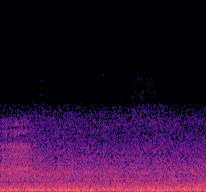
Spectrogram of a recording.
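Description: Steady background room noise, an even hiss with no distinct events.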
